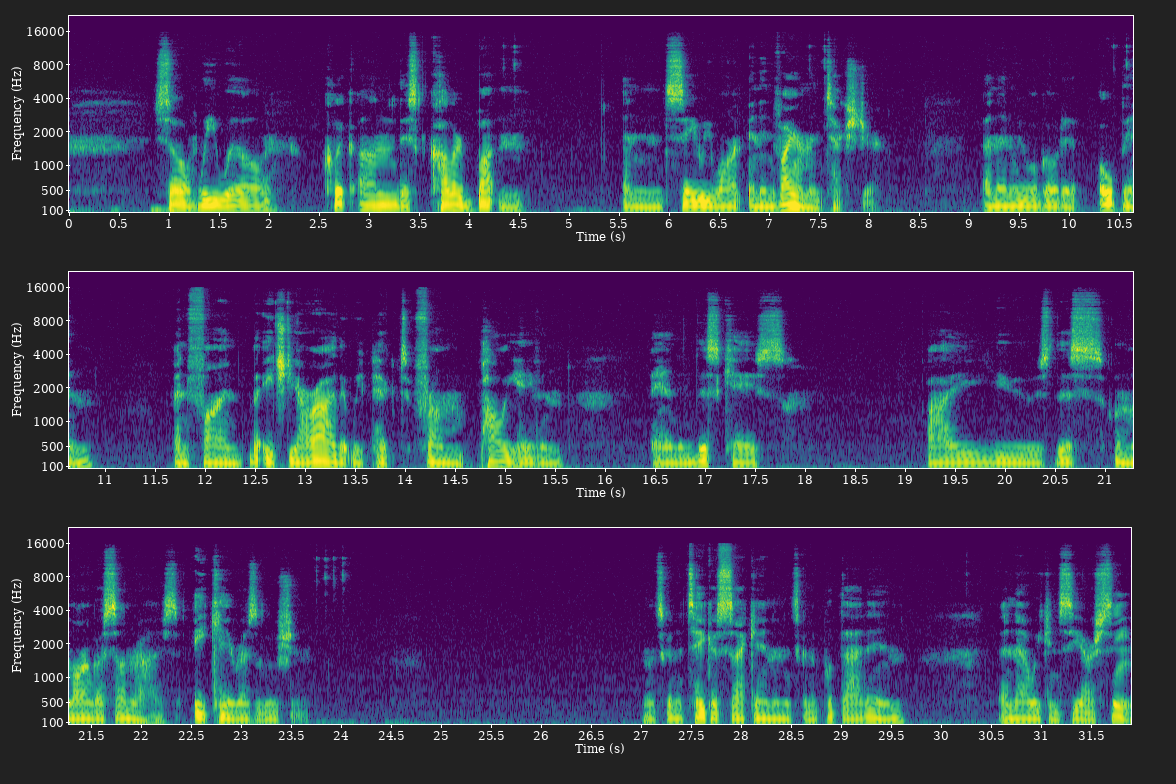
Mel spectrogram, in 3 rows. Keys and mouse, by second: 4.5-7.9 drag, 10.7 click, 30.5-31.9 middle drag.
